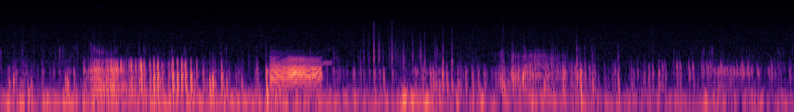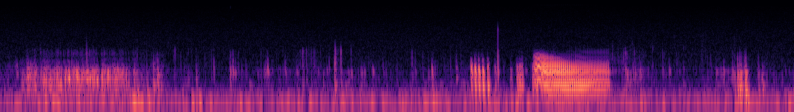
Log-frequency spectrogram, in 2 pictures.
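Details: Ordinary loud stomach growling (borborygmi) from someone prone to very noisy bowels, not hungry and without stomachache: repeated low gurgling rumbles and squeaky growls with brief quiet gaps; normal bowel sounds.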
